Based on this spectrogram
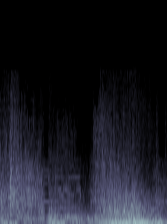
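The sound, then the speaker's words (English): Loud, continuous explosion sound effects with heavy booming rumble and a roaring rush like missiles launching, building slightly toward the end, with no talking. “Or, explosions. Missiles launched.”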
